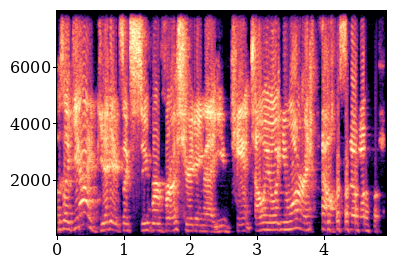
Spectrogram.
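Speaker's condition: Unilateral cleft lip and palate, severe

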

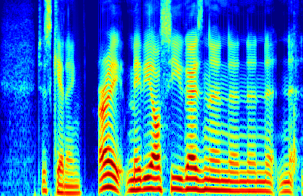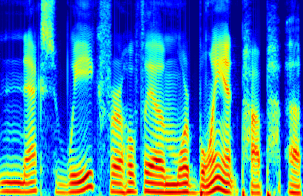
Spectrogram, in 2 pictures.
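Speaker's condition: Stutter; speech coaches, practices control before shows; much improved, still stutters; very severe at first, hit himself in frustration; repeated sounds, prolonged sounds

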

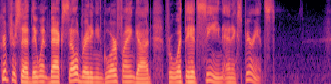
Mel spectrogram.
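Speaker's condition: No condition

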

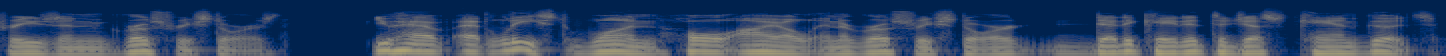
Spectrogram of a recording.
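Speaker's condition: No condition

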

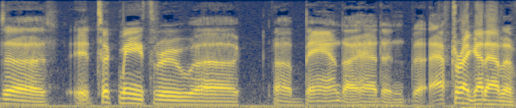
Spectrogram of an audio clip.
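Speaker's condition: No condition

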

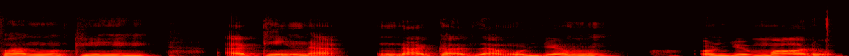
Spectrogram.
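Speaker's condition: Cerebral palsy; present from birth

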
